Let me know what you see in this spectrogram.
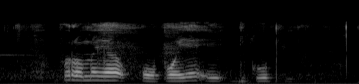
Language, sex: Southern Sotho, female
